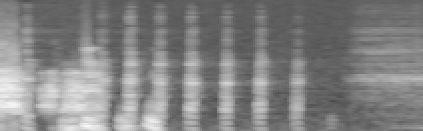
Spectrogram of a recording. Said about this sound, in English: Oh, my dog's going off.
